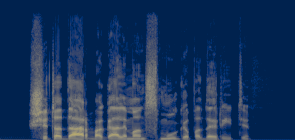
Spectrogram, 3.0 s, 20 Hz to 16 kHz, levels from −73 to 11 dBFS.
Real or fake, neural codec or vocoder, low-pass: real; none; 14.4 kHz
